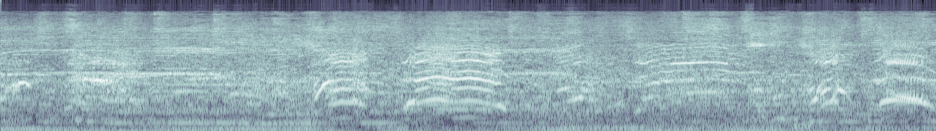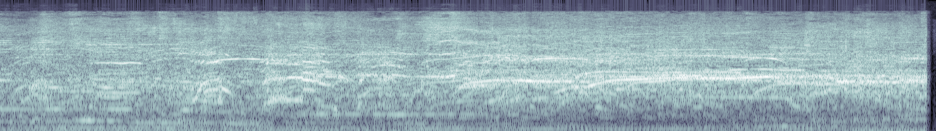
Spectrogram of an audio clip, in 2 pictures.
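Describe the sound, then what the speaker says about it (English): A packed crowd of girls at a pop concert screams and shrieks continuously, loud and dense, with high whoops rising over a constant roar and music underneath. "all these girls are screaming his name"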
